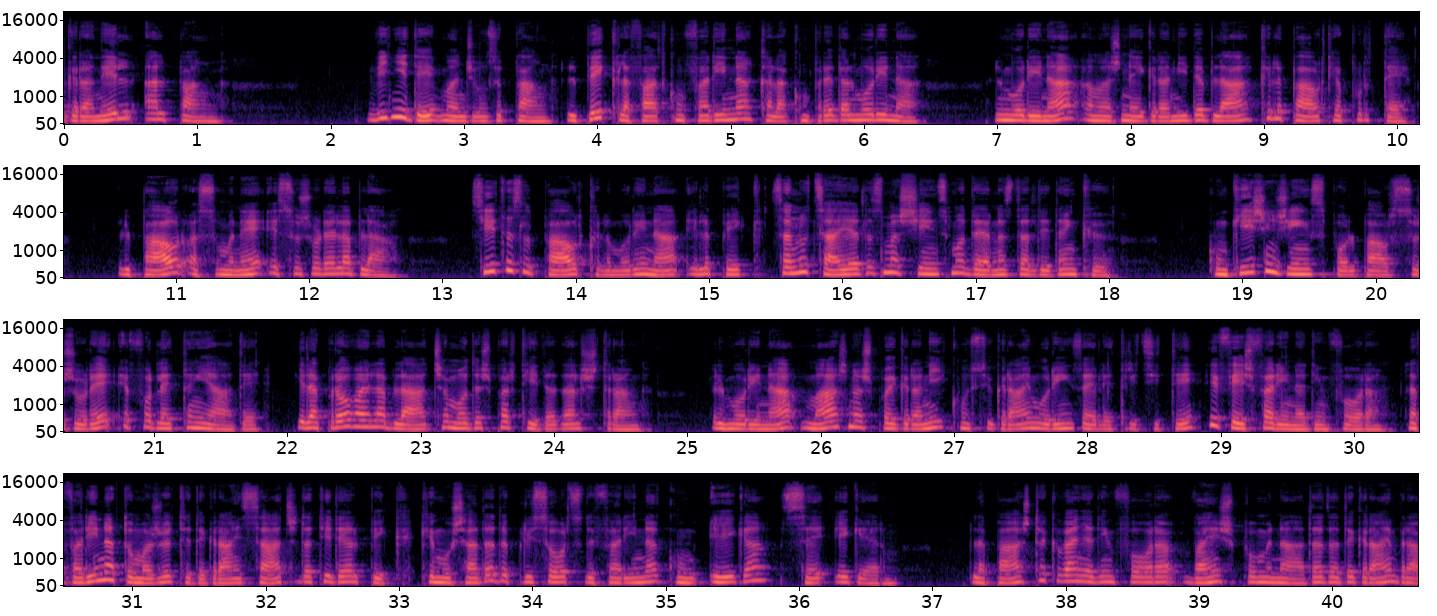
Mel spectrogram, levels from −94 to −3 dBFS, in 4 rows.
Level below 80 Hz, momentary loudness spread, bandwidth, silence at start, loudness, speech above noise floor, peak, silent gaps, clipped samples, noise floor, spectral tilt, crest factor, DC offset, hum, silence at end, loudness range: -72 dBFS; 8 LU; 16 kHz; 0 s; -36 LUFS; 37 dB; -18 dBFS; none; under 0.1%; -72 dBFS; -6 dB/octave; 18 dB; under 0.1%; none; 0 s; 2 LU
